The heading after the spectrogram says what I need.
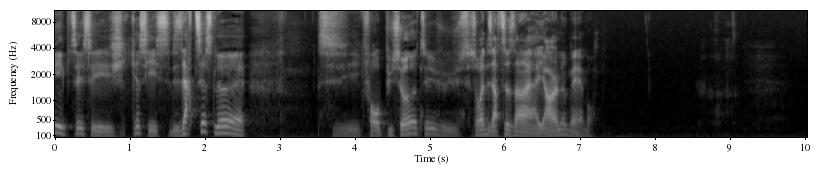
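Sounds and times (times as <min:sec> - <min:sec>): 
speech: 0:00.0 - 0:02.8, 0:03.5 - 0:07.3
low steady hum: 0:00.0 - 0:10.0
person sipping a drink with lip clicks, slurp and swallow: 0:08.6 - 0:09.3.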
